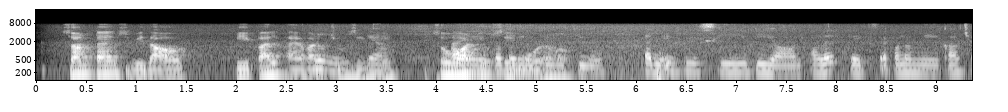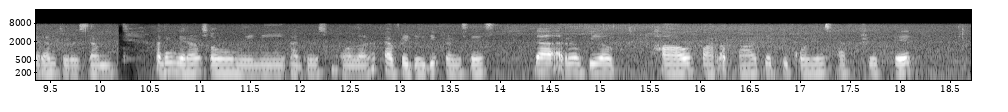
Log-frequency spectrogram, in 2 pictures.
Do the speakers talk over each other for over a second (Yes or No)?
Yes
